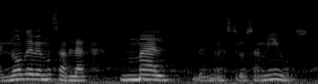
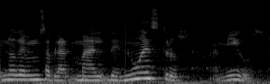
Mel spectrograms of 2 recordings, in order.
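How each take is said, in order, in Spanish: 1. La palabra mal lleva el énfasis. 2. La palabra nuestros lleva el énfasis. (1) "Ahí el énfasis es en la palabra mal" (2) "ahí el énfasis está en la palabra nuestros"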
